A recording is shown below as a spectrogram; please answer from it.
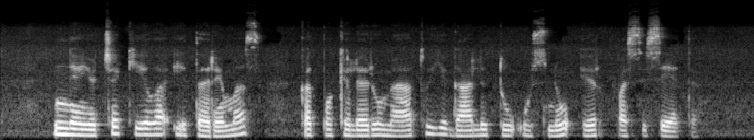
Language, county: Lithuanian, Alytus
